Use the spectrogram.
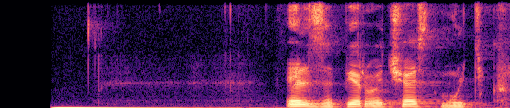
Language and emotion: Russian, neutral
